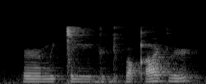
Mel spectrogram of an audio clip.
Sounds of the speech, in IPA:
øː m i ǀ iː ɡ y ɡ i p u qʼ ɛː k l y

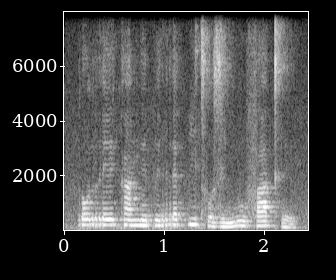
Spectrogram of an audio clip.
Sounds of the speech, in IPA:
ɾ o˦ r eː˦ k ã˦ ŋ e˦ p ɪ˦ r ɛ˦ k͡p i˦ tʰ ʊ˨ z ɪ˨ ɲ u˦˨ f a˦ kʰ ɪ˨

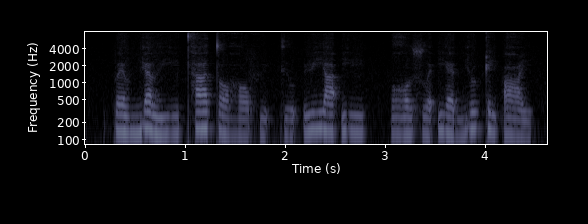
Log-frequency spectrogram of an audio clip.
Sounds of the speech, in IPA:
p ɛ˨ v bʲ a˦˨ v j i˨ t̪ʰ a˦ t ɔ˨ ɦ ɔ˨ f y˨ ʔ kʲ u˨ ʔ y˦ j a˦ ʔ j i˦ | ʁʷ i˨ sʷ ɛ˨˦ ʔ j ɛ˨ bʲ u˦ ʈ i˨ ʔ ʕ i˨

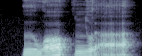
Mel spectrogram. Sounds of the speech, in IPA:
ɯ w ɔ | ɲ o ɾ a̰

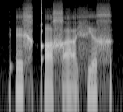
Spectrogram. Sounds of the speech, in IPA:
ʔ e x qʼ a̰ χ a̰ fʲ ɐ x

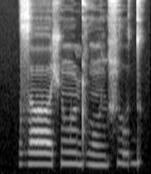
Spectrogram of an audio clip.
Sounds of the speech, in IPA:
z ʌː ʃ ũː ɖ v ũ ʎ ɕ u d

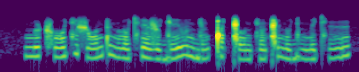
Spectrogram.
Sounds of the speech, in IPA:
ŋ ʉ ʈ͡ʂʰ oː c ʉ ʃ oː n t e n l o cʰ eː ʐ ʉ ɟ eː v u n ɟ õ n ǃ a ǁ oː n c õ ǁ ʉ n u ɟ u n m e cʰ ʉː

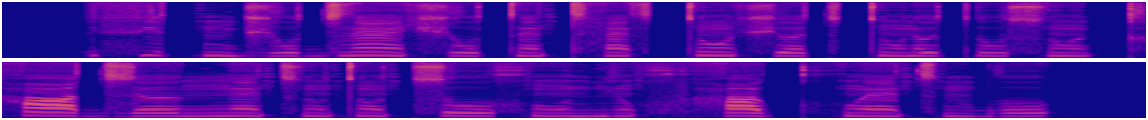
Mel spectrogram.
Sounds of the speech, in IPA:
fʲ œ t n d͡ʒ o d͡z æ̃ ʃ o t ɛ̃ tʰ æ̃ s t õ ʃ œ t͡s t ũ ɾ ɵ t ɾ u s ũ ə̯ kʰ ɑ d͡z œ ə̯ ŋ ɛ̃ t͡s ũ t õ t͡s o x ũ bʲ œ̃ xʷ h ɑ kʷʰ æ̃ t͡s m b o

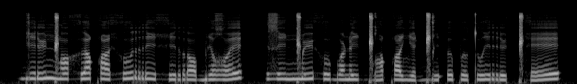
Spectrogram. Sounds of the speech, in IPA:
ɡ i ɾ y ŋ͡ǁ ɔ h ɯ qʷ i h u r i h i r ɔ b i ʁʷ e | z i ŋ͡ǁ y h u b ɔ ɳ i ɡ͡ǁ ɔ qʷ i ʎ ɪ ɡ͡ǁ i ʔ ɯ p ɯ tʷ i r y ǁʰ e

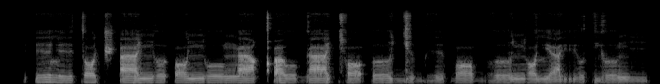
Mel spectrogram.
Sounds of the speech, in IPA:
ʔ ɪ l ɪ t ɔ t͡ʃʼ a ɲ ɤ ʔ ɔ ɲ o ŋ a qʼ o ɡ a cʰ ɔ ʔ ɤ ɟ ɪ bʱ ɪ ɓ ɔ bʱ ɤ ɲ ɔ lʲ a rʲ o t j ɤ ŋ i

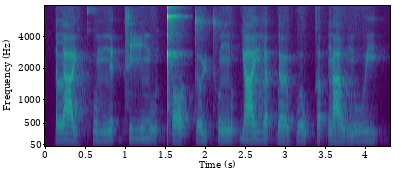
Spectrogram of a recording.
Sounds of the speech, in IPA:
l aː˨˩ j kʷʰ ɐ˨ m n̪ ɪ˧ k̚ t͡s iː˥ m uː˥ t̚ kʰ ɔː˨ t̚ t̪ ɵ˨˥ ɥ t̪ʰ ʊ˧ ŋ ʊ˨˥ k̚ j aː˧ j l ɐ˨ k̚ l œː˨˩ kʷ ɐ˨ w k ɐ˨˥ p̚ ŋ aː˨˩ w n̪ uː˧ j

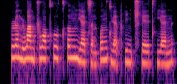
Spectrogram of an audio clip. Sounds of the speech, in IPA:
ɻ ə˥˨ n ɻ w a˥˨ n ʈ͡ʂ w ɔ˥˨ kʰ u˥˨ t̪ʰ ɤ˦ ŋ n̪ j ɛ˨˦ t͡s ə̰˨˩ n p ɤ˦ ŋ t̪ ɥ ɛ̰˨˩ pʰ i˨˦ ŋ ʈ͡ʂʰ e˨˦ ɪ̯ t̪ʰ j ɛ˨˦ n

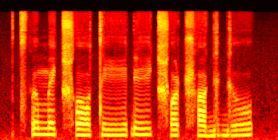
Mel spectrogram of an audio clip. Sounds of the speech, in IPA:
t͡sʼ ɯ m e t͡ɕʰ o t iː ɗ iː t͡ɕʰ o ʈ͡ʂʰ ʌ ɡʲ ʌ ɡʲ u

